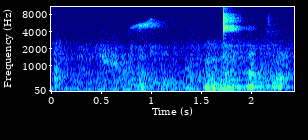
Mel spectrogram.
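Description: Near silence: faint room tone, with one brief faint click near the end.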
